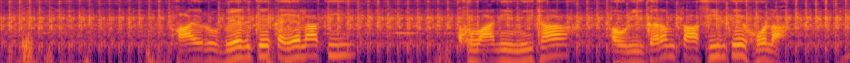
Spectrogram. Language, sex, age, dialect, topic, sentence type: Bhojpuri, male, 36-40, Northern, agriculture, statement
